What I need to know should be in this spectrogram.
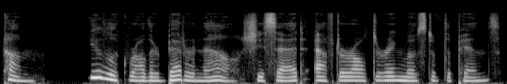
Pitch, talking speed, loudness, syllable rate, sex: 185 Hz, 165 wpm, -18 LUFS, 4.3 syllables/s, female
